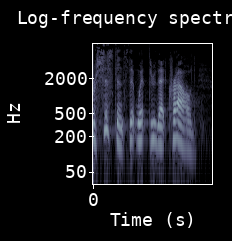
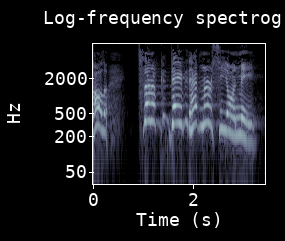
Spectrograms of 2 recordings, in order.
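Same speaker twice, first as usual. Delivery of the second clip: acted, belligerent, insistent hollering, pitched up; 8 semitones higher, 5 dB louder than usual. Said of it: "begins to be extremely belligerent".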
